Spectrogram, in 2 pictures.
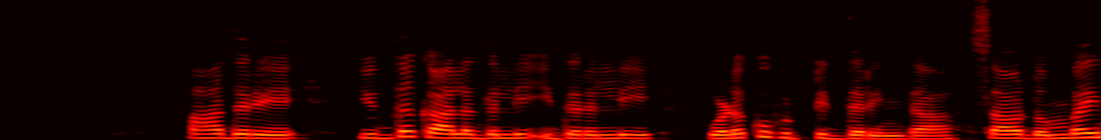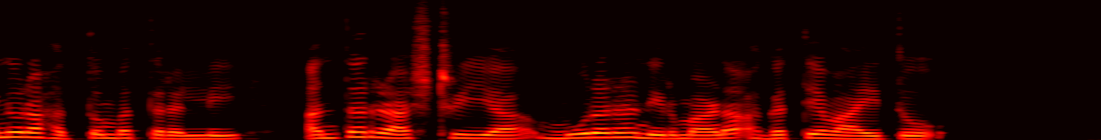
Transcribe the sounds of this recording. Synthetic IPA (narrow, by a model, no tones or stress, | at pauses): aːd̪ɐɾe̞ | jud̪ʱːɐkaːlɐd̪ɐlːiʔid̪ɐɾɐlːi | ɔɽɐkuɦuʈːid̪ːɐɾind̪ɐsaːʋiɾɐd̪o̞mbɐjnuːɾɐɦɐt̪ːombɐt̪ːɐɾɐlːi | ɐnt̪ɐɾːaːʂʈɾiːjɐmuːɾɐɾɐniɾmaːɳɐ̰ʔɐɡɐt̪jɐʋaːjit̪u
